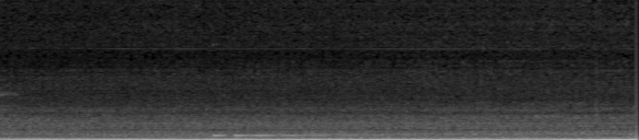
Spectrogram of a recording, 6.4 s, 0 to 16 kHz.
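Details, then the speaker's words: 2007–2011 BMW 328i xDrive, formerly crank-no-start (it ran only on ether), fixed after a popped-out part was found in the fuel pump assembly. It had sat a while and needs a tune-up. A steady, low, even idle rumble. Normal idle. "She needs a tuneup. She's been sitting for a while."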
